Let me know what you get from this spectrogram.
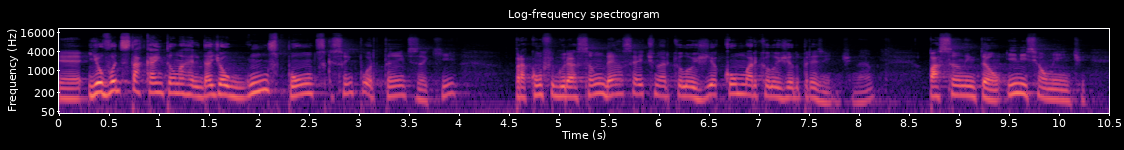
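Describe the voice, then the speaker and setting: At a fairly quick pace, a man with a fairly high pitch and a dark, mellow tone speaks with lively intonation. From Brazil, Rio de Janeiro coast; Rio de Janeiro, Brazil. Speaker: archaeology researcher; conference presenter. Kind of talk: research talk; lecture. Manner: fast; hesitant, many filler words. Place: hall.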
